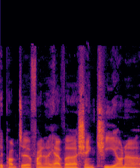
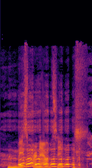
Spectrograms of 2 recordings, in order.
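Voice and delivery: high squeaky laughing words; 4 dB louder, slower than usual. Real, not acted. Laughing at the joke.

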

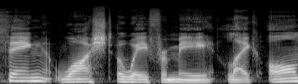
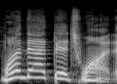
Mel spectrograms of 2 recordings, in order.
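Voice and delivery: high, slow, sneering quote of the roommate; a hint of a catty housemate; lightly voiced sneer; voicing the roommate; 13 semitones higher than usual. Roommate asks about the wife.

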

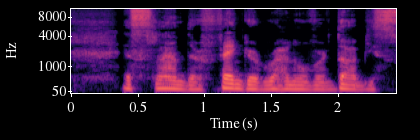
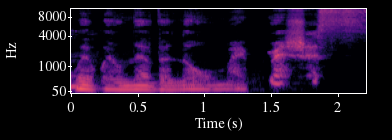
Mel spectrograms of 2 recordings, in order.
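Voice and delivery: hushed; 3 semitones lower, 13 dB quieter than usual. Acted. Smeagol quote, hushed.

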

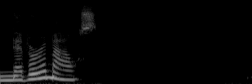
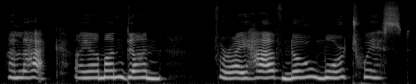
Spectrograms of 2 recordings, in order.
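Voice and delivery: raised, louder theatrical lament; 5 semitones higher, 6 dB louder than usual. A narrator's reading. Tailor by the fire fretting over his lost twist, lamenting. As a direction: build to a loud, high wail of woe.

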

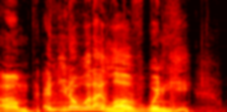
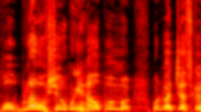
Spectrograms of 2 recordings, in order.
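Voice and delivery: higher-pitched, flustered questions; retold worried protest, pitched up; mildly worried; 7 semitones higher than usual. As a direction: object in mild mock alarm. Acts out Daniel's worried objection.

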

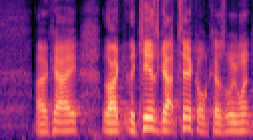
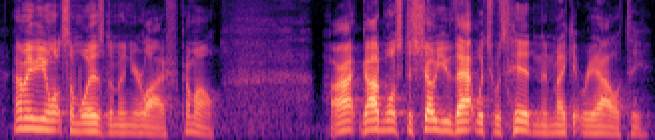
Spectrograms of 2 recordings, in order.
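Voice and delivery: ordinary talk, nothing marked

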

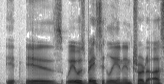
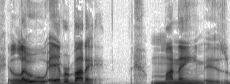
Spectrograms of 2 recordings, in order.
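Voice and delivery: second take with a more different voice; better host voice; 6 semitones higher than usual. Acted. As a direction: boom it out like a TV host. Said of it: "take two, take two".

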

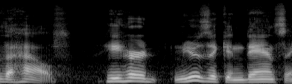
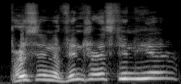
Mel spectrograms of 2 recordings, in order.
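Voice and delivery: mock haughty question; 12 semitones higher than usual. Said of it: "how he would sound".

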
